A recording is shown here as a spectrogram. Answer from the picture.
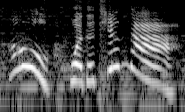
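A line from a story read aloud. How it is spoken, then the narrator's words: Shouting. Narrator (Chinese): 小羊艾玛高喊了一声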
